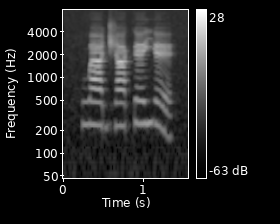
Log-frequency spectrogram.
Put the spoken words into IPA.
wa˧d͡ʒa˧ kɛ˦jɛ˦˨

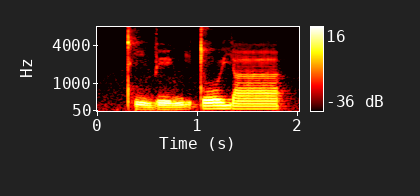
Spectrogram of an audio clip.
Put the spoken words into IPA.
tʰĩ˨beː˨ŋi˨ toː˦jaː˦

